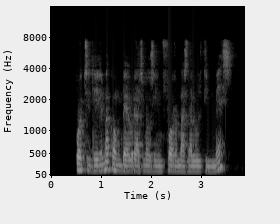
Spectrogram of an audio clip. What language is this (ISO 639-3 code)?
cat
